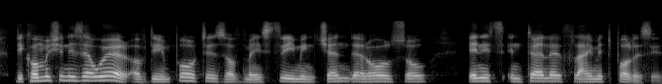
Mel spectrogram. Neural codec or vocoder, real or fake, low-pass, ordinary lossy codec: codec, 16 kHz, 0.7 kbps, FocalCodec; fake; none; none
